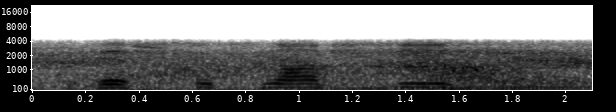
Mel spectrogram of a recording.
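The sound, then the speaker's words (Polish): Cars driving past outside make a steady, broad traffic rumble throughout, with a person talking faintly over it. “jak tutaj słychać, jak samochody jeżdżą.”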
